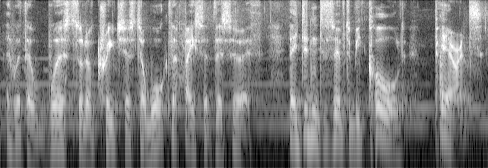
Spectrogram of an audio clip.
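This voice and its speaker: An actor with a New Zealand accent playing a secretive, brooding man who raised a girl, speaking slowly in a hushed, menacing way. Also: on the low side, lively intonation, close to an everyday voice. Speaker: actor in a TV series. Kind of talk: TV drama acting. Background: music.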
